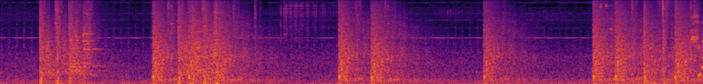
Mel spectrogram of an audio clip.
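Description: Repeated bursts of automatic gunfire ring out in a police shootout in the game The Precinct, loud volleys separated by brief pauses with echoing tails.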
